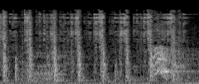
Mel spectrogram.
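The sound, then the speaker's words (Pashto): Knocking on a door in a quick, uneven series of sharp raps, with many knocks in about two seconds, ending in a brief, denser burst of noise. “ته ودرېږه چې بیا دروازه ور وټکوم.”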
